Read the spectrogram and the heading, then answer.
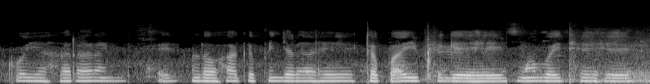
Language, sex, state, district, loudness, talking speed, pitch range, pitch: Chhattisgarhi, male, Chhattisgarh, Raigarh, -16 LUFS, 155 wpm, 150-160 Hz, 155 Hz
